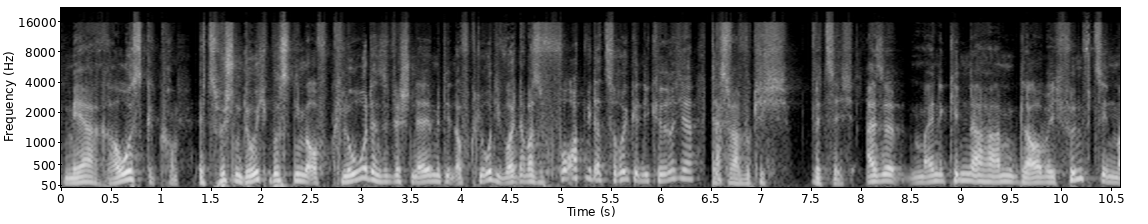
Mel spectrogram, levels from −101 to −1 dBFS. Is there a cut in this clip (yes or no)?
yes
